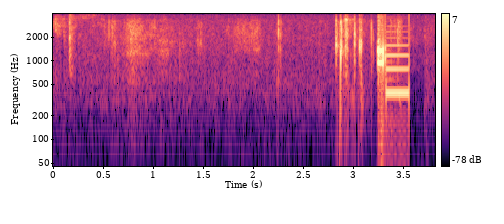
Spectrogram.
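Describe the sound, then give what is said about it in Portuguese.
A single telephone keypad tone from pressing zero in reply to an automated call: one short, steady dual-pitch beep that stands out loudly after a stretch of near-silence broken only by faint, brief noises. “Digite zero agora mesmo”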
